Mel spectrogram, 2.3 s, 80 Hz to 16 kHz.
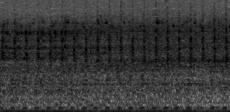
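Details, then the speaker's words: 1987 Chevy S10 after running with antifreeze in the oil, fresh oil and filter, idling: steady low idle with faint regular light ticking; owner unsure how damaged engine is, ticking seems to be improving. "Right now, I'm not entirely sure how hurt the engine is from running with all the antifreeze in it. And you can probably hear the ticking. It sounds like it's getting a little better, but I don't know."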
